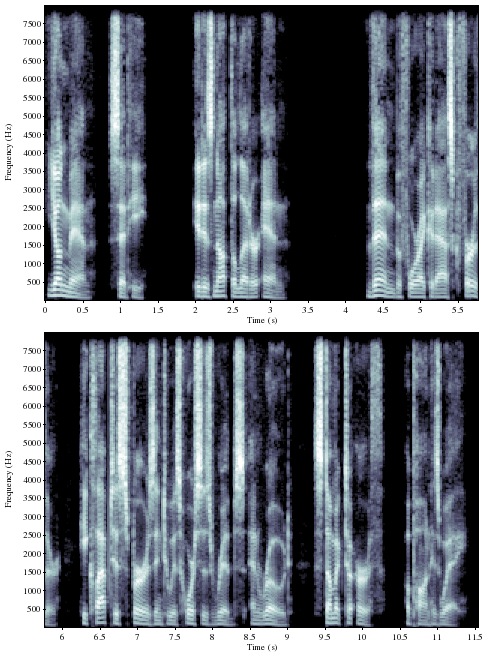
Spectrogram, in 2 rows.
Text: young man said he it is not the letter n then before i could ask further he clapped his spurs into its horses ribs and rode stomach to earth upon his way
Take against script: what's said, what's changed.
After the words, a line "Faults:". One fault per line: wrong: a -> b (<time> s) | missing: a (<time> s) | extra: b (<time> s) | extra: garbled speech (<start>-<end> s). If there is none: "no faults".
young man said he it is not the letter n then before i could ask further he clapped his spurs into his horses ribs and rode stomach to earth upon his way
Faults:
wrong: its -> his (7.5 s)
